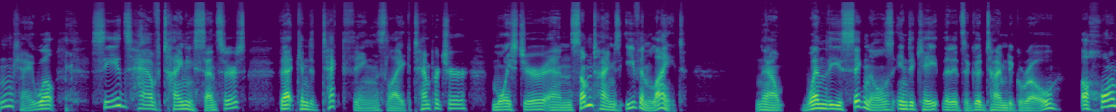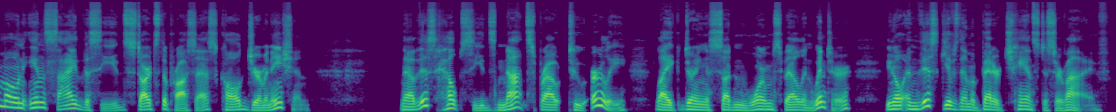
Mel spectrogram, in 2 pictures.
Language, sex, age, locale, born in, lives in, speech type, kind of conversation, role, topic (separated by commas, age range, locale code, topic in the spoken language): English, male, 40-44, en-US, United States, United States, read, expert-assistant, expert, How do seeds know when to start growing?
